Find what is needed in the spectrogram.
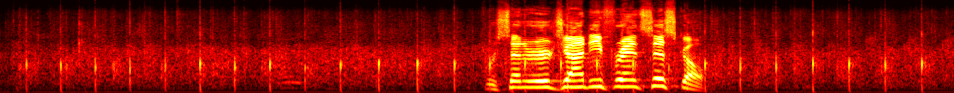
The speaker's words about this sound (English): Let's give a round of applause for Joe Holland.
